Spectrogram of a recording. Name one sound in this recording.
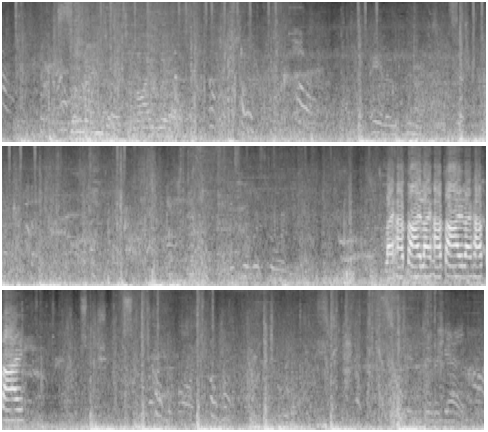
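Gunfire and energy blasts crackle in rapid bursts.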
